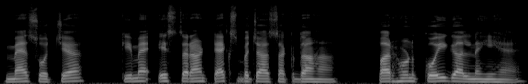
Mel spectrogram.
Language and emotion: Punjabi, sad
